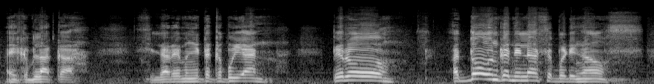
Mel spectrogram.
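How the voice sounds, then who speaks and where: A man's voice: mid-range voice, lively intonation, slow, pauses often, sharp tone, no room sound. A man with a Cebuano Filipino accent playing a greedy, mocking crime accomplice in a radio drama. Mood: sly, menacing. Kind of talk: Philippine radio drama acting. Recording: radio drama with music underneath.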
